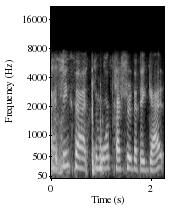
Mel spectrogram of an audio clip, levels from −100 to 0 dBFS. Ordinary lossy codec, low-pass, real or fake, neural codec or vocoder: Opus, 24 kbps; 7.2 kHz; fake; vocoder, 22.05 kHz, 80 mel bands, HiFi-GAN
